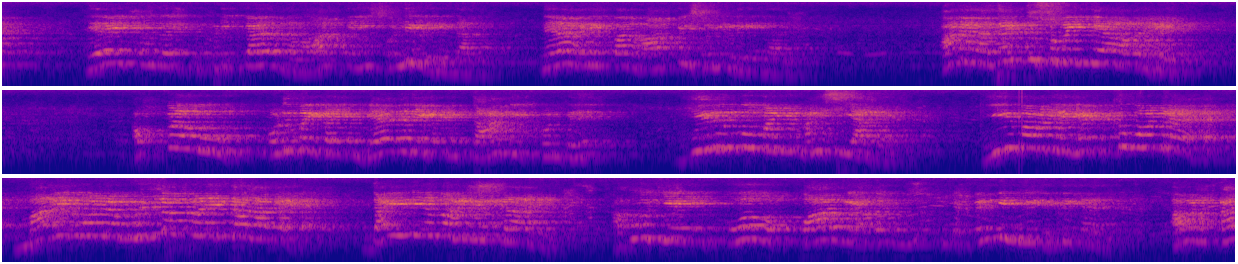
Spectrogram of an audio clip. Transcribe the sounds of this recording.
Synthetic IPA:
ɛɾɐɪt̪uːðɐɾɪkːɯpɪɽɪkːaːlɐnd̪ɐʋaːɾt̪ɐjɯsɔlːiʋɪɽɯɣɪndaːɾɣɐnɛːɾaːɪlɐpːaːɾʋaːɾt̪ɐjsɔlːɪʋɪɽɯɣɪndaːɾɣɐ | aːnaːɐðɐrkɯsʊʋɐɪŋɐjaːɐʋɐɾɣɐɭ | ɐpːɐɭɐʋɯkɔɽʊmbɐɪɣɐɭɐmbeːðɐnɐɪɣɐɭɐɪt̪ːaːŋɡɪkːɔɳɖɯ | ɪɾɯmbɯmɐnɪɐmɐnɪʂɪjaːɣɐ | ɪʋaːnɐɛkːɯpoːndrɐmɐɾɐɪpoːndrɐʊɭːɐmpːɐɽɐɪt̪ːaːlaːɣɐ | d̪ɐɪʋɪjɐmaːɣɐɪɾɯkːɪɾaːɾɣɐɭ | ɐbuːðɪjɐjɪnkoːʋɐpːaːɾʋiɐʋɐɾɣɐɭɪŋɡɐpɛɳbɪnmiːðɪʋɪɾɯɣɪɾɐðɯ | ɐʋɐnkɐ

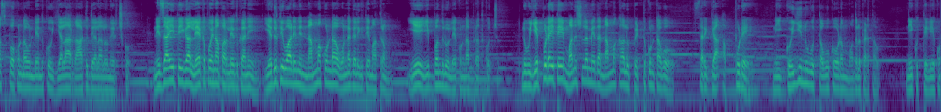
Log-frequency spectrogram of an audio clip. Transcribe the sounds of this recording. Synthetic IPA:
ɐsɐ̥poːkuɳɖaːuɳɖe̞ːnd̪ukuɛlaːɾaːʈud̪ɛːlaːloːneːɾt͡ʃu̥koː | nid͡ʒaːjit̪iːɡaːlɛːkɐpoːjinaːpɐɾɐle̞ːd̪ukaːniːe̞d̪uʈiʋaːɽininɐmːɐkuɳɖaːuɳɖɐɡɐliɡit̪e̞ːmaːt̪ɾɐm | eːibːɐnd̪ululɛːkuɳɖaːbɾɐt̪ɐ̥kot͡ʃːu̥ | nuʋːue̞pːuɽɐjit̪e̞ːmɐnuʂulɐmiːd̪ɐnɐmːɐkaːlupe̞ʈːukuɳʈaːʋo̞ːsɐɾiɡːaːʔɐpːuɽe̞ː | niːɡo̞jːinuʋːut̪ɐʋːukɔːʋɐɽɐmːɔd̪ɐlupɛɽɐt̪a̰ːwu | niːkut̪e̞lijɐkɔ

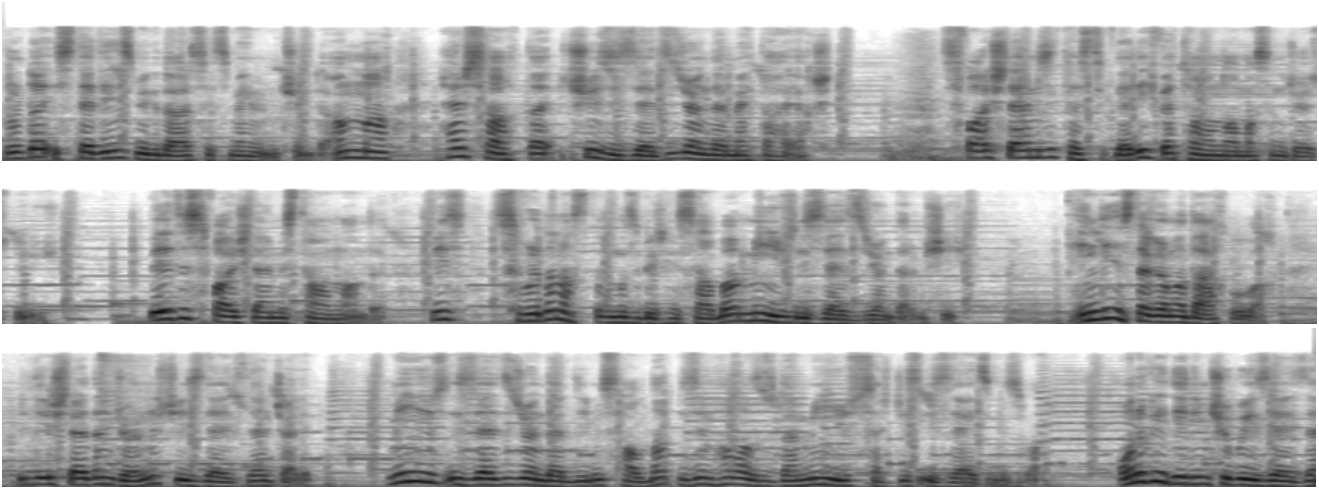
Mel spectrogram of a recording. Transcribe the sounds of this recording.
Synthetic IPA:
b̥uɾd̪ɑʔist̪æd̪iːnizmiɡd̪ɑɾɯset͡ʃmæçmy̰mcʰy̰nd̪y̰ʔɑmːɑ | hæɾsɑːt̪d̪ɑʔicʰijyzizlæid͡ʒiziɟø̞nd̪æɾmæçd̪ɑɦɑ̰jɑ̰χʃɯ̥d̪̥ɯ̥ | si̥fɑːɾiʃlæɾimizit̪ʰæs̬t̪iɡlæd̪içvæt̪ʰɑmɑmlˠɑnmɑsɯnɯɟø̞zd̪y̰ɾy̰ç | b̥e̞læd͡ʒæsi̥fɑːɾiʃlæɾimizt̪ʰɑmɑmlˠɑ̰nd̪ɯ̰ | b̥iz̥ | sɯfɯɾd̪ɑnɑst̪ɯʁɯmɯzbiɾɦe̞sɑːbɑminjyzizlæjiziɟø̞̰nd̪æ̰ɾmiʃḭç | ind̪iinst̪ɑɡɾɑmɑd̪ɑːχilˠo̰lˠɑ̰χ | b̥ilʲd̪iɾiʃlæɾd̪ænɟø̞ɾynyɾcʰiːzlæjid͡ʒilæɾɟæ̰lḭb̥̚ | minjyzizlæid͡ʒiɟø̞nd̪æɾd̪iːmiz̥hɑlˠd̪ɑbizimɦælɑzɯɾd̪ɑminjyzsæcʰːizḭzlæjid͡ʒimḭzvɑ̰ɾ | o̞nuɡe̞jd̪e̞d̪ijincʰibuizlæjid͡ʒlæ

